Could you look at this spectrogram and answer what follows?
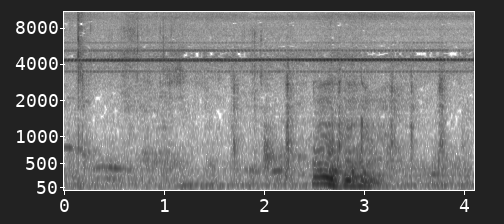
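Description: A steady high cricket trill under soft clicks and smacks of a man eating rice and pork with his hand and chewing. Just past halfway a short low hum, about half a second long, the loudest sound.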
